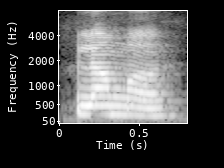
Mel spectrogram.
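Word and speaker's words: plumber: B silent रहता है after M, before T. For example, lamb, डम, थम, प्लमर, टूम्ब, वूम।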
